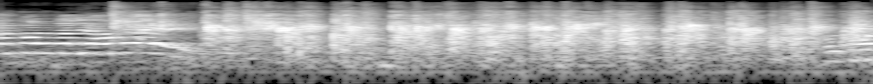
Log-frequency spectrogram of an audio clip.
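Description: An audience breaks into loud, dense applause close by, the clapping sustained and even after a brief voice at the start.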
